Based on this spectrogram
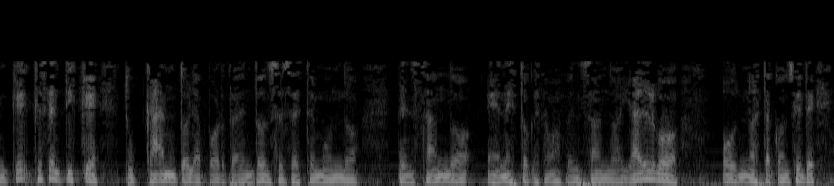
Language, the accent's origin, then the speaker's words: Spanish; Tilcara, Jujuy, Argentina; Yo vengo de Tilcara, y no lo voy a hacer largo, donde el, las estadísticas de suicidio de juventudes sigue siendo muy alta por el bullying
